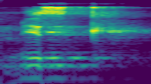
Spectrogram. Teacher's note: سین ساکن کاف ساکن دونوں پہ ہمس ہوگا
